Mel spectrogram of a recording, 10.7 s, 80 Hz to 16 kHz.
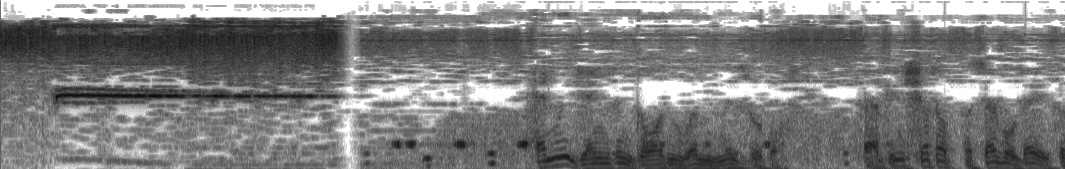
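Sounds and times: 
long shrill whistle blast: 0.5 - 4.2
speech: 4.9 - 10.6.

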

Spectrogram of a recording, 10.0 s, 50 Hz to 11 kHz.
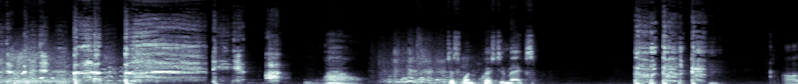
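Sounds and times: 
laughter: 0.0 - 3.6, 4.6 - 6.3
harsh rasping wheezy coughs: 0.8 - 3.6, 7.9 - 9.1
speech: 5.6 - 6.8.

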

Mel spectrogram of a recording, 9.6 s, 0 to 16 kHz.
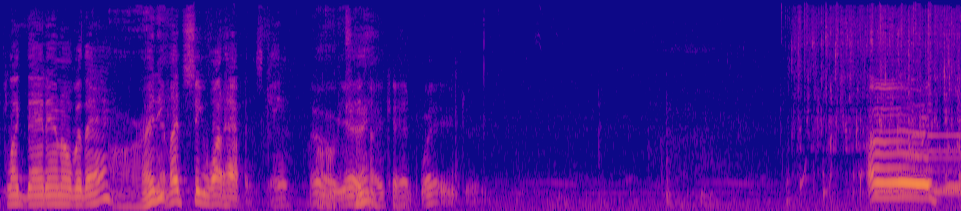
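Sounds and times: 
speech: 0.0 - 4.8, 8.7 - 9.5
water trickling and splashing from a small recirculating waterfall: 7.8 - 9.5.

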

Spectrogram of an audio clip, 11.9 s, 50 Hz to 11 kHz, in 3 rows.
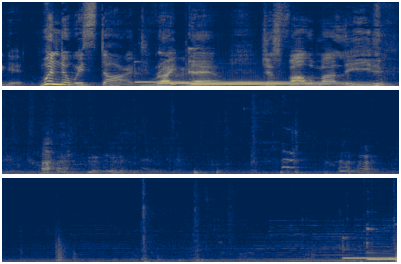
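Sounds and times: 
speech: 0.0 - 4.7
room noise: 0.0 - 11.8
doorbell chiming: 1.3 - 3.2, 11.4 - 11.8
laughter: 3.7 - 5.6, 6.7 - 8.0.

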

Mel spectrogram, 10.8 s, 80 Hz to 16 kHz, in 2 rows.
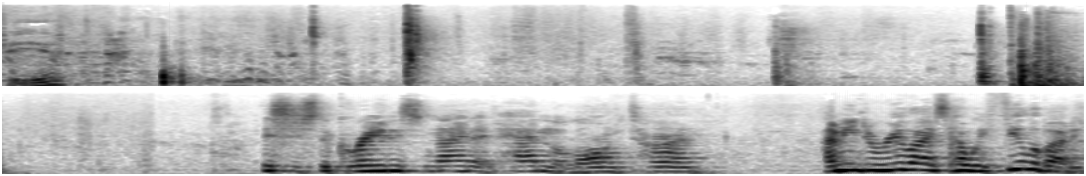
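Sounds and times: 
speech: 0.0 - 0.4, 6.7 - 10.8
door creaking: 4.9 - 5.6.

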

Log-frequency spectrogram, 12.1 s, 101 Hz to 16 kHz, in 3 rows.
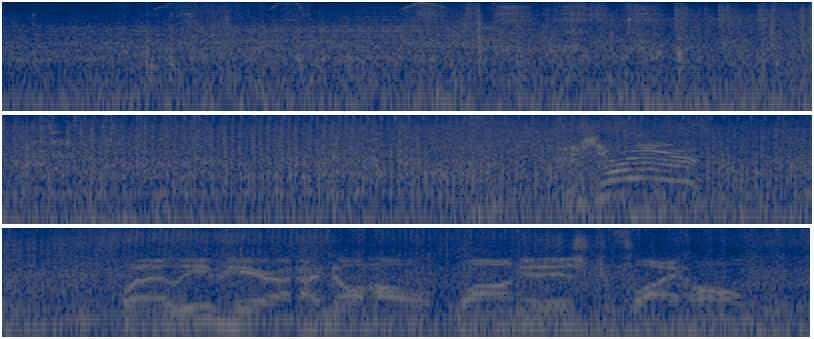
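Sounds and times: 
flooded small aircraft engine cranking and running: 0.0 - 12.1
speech: 8.8 - 12.1.

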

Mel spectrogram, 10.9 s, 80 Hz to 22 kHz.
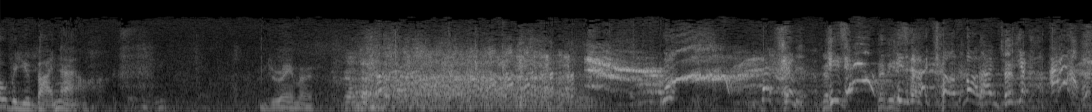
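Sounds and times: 
speech: 0.0 - 1.8, 2.6 - 4.2, 7.8 - 10.4
laughter: 3.4 - 6.1
two alley cats yowling: 5.8 - 9.6.

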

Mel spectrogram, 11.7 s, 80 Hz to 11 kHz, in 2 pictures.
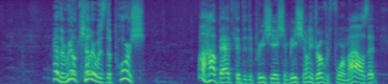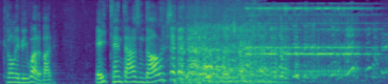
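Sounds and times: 
speech: 0.9 - 2.3, 3.0 - 10.1
laughter: 8.3 - 11.6
telephone ringing for a call from a car phone: 9.4 - 11.6.

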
